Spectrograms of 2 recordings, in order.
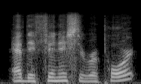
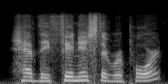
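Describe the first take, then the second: First: The words are weakened and run together. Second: Each word is said fully and separately. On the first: "The second column has a reduced form" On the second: "you'll have the long form"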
